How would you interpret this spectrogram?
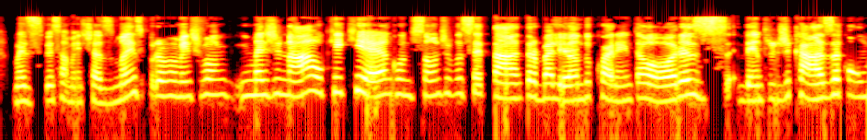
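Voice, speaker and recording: A woman's voice: fairly high pitch, pushed and bright, no echo. A woman in her thirties from Minas Gerais with a Belo Horizonte accent, a university professor giving an online class from home over a video call, conversational and dotting her sentences with "né?". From Minas Gerais, Brazil. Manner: conversational, frequent "né?" tags.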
